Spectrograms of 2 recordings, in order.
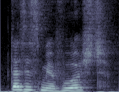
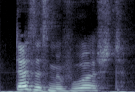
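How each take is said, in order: First: Wurst ends with a 'scht' sound. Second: The same.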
